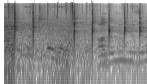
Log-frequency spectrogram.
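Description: Repeated sharp taps of a long knife against the neck of a clay testi kebab pot, about six strikes in two seconds at uneven spacing, each with a brief ringing click, as the sealed pot is cracked open.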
